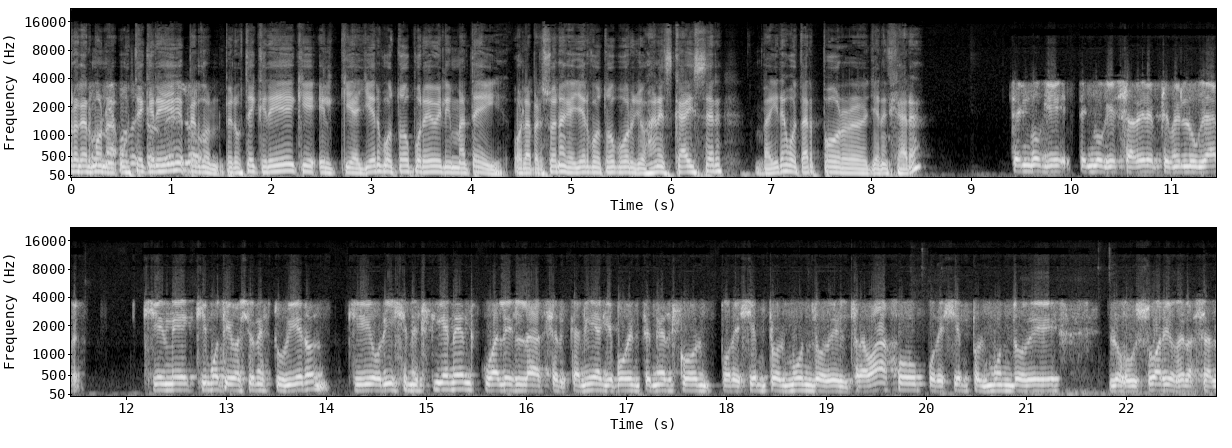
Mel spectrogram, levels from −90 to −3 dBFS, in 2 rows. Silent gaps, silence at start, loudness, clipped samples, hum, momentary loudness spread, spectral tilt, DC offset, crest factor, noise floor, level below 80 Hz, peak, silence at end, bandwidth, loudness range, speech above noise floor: none; 0 s; -15 LUFS; under 0.1%; none; 4 LU; -6 dB/octave; under 0.1%; 10 dB; -54 dBFS; -38 dBFS; -4 dBFS; 0 s; 15 kHz; 2 LU; 39 dB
